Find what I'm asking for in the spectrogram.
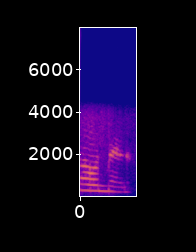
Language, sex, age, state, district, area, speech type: Telugu, female, 18-30, Andhra Pradesh, Anakapalli, rural, conversation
